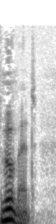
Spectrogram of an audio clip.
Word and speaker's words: MVMT: Movement Watches, spelled MVMT but pronounced Movement, was founded on the belief that style shouldn't break the bank.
